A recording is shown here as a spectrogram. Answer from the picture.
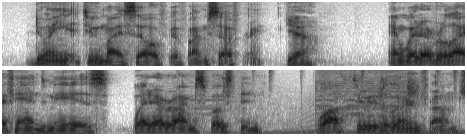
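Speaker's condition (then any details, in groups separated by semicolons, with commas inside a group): ALS; progressive, respiratory muscles weakened; about 8 years since diagnosis, power wheelchair, nighttime ventilator; breathes unaided by day using accessory muscles, declining lung function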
